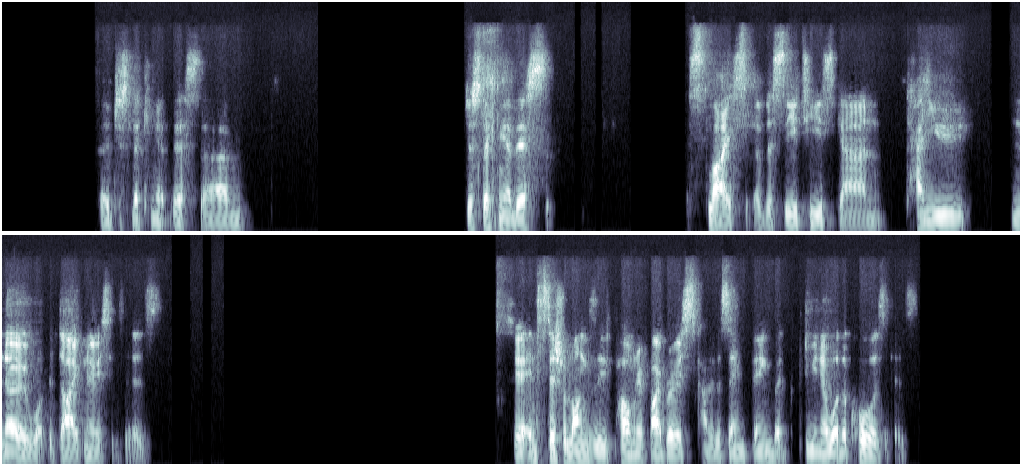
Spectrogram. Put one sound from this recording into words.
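A young man speaks calmly through an online call, explaining in short bursts with pauses.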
